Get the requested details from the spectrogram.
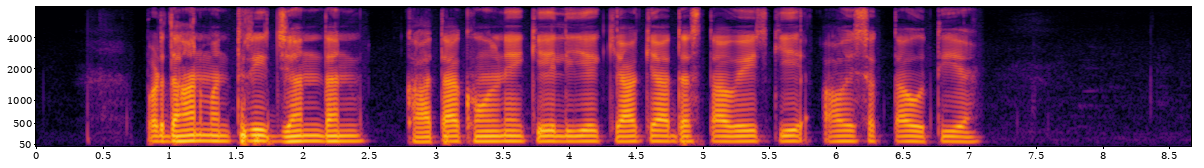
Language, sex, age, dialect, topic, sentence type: Hindi, male, 18-24, Garhwali, banking, question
